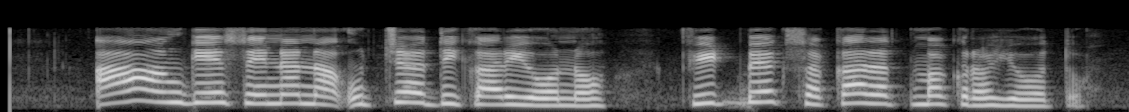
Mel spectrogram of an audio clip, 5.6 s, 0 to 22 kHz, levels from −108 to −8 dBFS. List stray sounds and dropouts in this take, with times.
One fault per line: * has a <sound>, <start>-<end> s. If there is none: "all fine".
all fine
